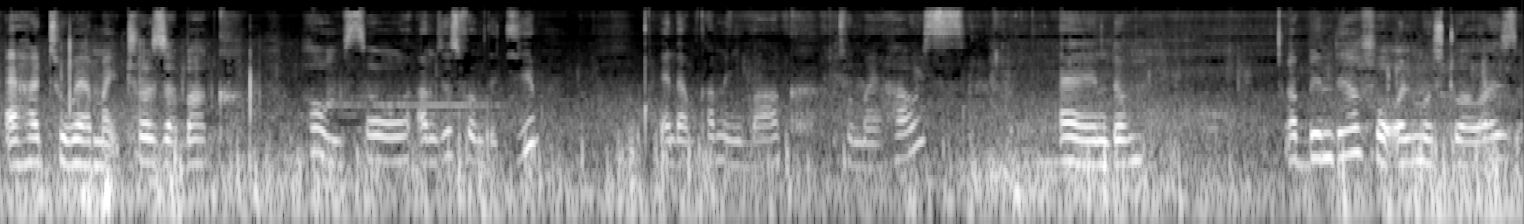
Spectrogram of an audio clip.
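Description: A woman's voice: on the high side, noisy background. A young woman vlogging casually at home and on her way back, chatting to the camera in a confiding way. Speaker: vlogger and mother. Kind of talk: casual vlog chat. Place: at home, later walking outdoors.

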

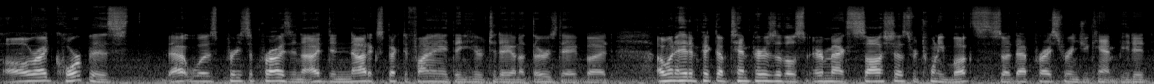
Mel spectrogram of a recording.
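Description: Brisk and fairly bright at a medium pitch, the thirties-aged vlogger keeps up easy narration peppered with fillers, faint music playing behind him. He resells sneakers and shoots on an arm's-length phone between a parked car and retail stores.

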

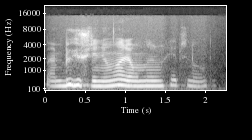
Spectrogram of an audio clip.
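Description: A woman giving excitable let's-play commentary to her viewers, muttering and whispering asides to herself as she plays. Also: medium pitch, very fast. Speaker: gaming channel host.

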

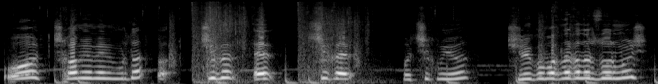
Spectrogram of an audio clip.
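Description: High-voiced excitable gamer guy. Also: moderate pace, soft background music. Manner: excitable, jokey, addresses viewers. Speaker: gaming youtuber. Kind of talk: excited game commentary.

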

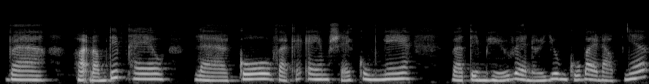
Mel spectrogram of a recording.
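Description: A woman's voice: medium pitch, moderate pace, mellow. A woman teaching a primary English class online, patiently explaining words and repeating each one twice. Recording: dull lo-fi recording.

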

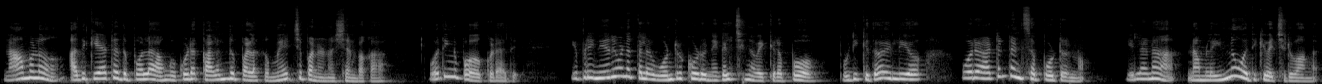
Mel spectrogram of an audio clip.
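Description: A preachy young male coworker in a spoken novel, lecturing at length as he reasons his point. A woman reads him, her voice mellow and gravelly with a husky grain. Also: fairly high pitch, very animated, a little fast, highs cut off, heavily acted. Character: young man, preachy coworker giving advice.

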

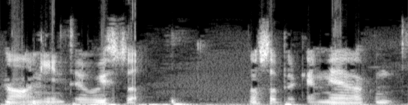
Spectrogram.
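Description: A man commentates casually over his gameplay in a very bright, sharp-edged voice. He rambles and halts, correcting his own words as he goes. The sound is that of a cheap computer mic, with faint noise and clicks behind him. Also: fairly low pitch, steady tone, low-quality recording. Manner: rambling, self-correcting, halting. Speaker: gamer recording a let's play.

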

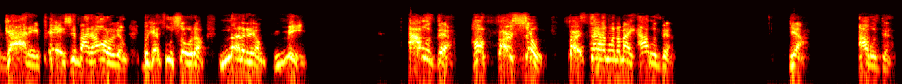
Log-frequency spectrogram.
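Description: Filming himself indoors with his phone at arm's length, a man unleashes an angry, profane tirade at his followers, waving his arms and saying the same things over and over. His voice is high and husky with a fairly bright tone. Dull, lo-fi phone audio captures the selfie-video rant.

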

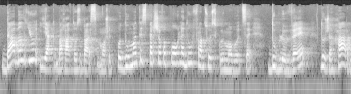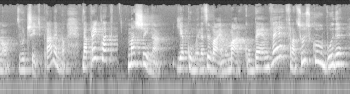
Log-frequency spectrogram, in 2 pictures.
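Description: A woman's voice: mid-range voice, echoey room. A woman teaching a beginners' French lesson, explaining with emphasis and repeated examples.

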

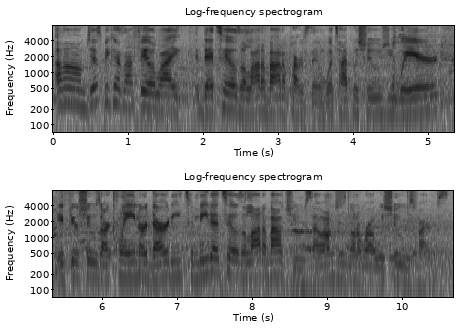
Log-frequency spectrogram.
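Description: A young woman giving a thoughtful, soft-spoken answer in a shopping mall interview. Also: lowish voice, normal speed, few pauses, heavy background noise.

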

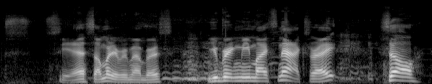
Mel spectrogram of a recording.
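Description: A firefighter addresses children in a simple, interactive safety talk, his voice on the high side, animated and bright with a forceful push at a moderate pace. The setting is outdoors beneath a tent canopy beside a building, with a small seated crowd. He teases playfully and regularly asks questions, checking in with "okay" and "right."

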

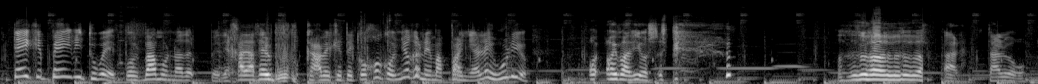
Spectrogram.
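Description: A young woman, chatting casually as she plays a horror game, cursing and shouting in fright. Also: mid-range voice. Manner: swearing, jokey, exclaims loudly in fright. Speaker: gaming streamer.

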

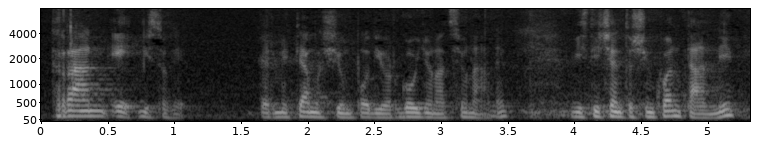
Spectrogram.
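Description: A man's voice: medium pitch, brisk, slight background noise. A man lecturing to an audience, reading passages aloud and commenting with impassioned, rhetorical asides.

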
